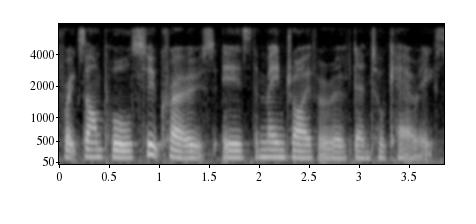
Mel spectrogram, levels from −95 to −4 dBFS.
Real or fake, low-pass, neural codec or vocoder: real; 7.2 kHz; none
